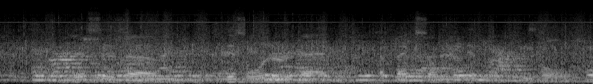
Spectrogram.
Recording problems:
chatter from many people; very loud; throughout; 4 dB above the speech
high-pitched whine; noticeable; throughout; 7.5 kHz, 20 dB below the speech

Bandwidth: 15 kHz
